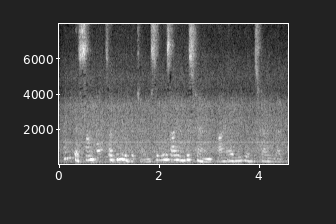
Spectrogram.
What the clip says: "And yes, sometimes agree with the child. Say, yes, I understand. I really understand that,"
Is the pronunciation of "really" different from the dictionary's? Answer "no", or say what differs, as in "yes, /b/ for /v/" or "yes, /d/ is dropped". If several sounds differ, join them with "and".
no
